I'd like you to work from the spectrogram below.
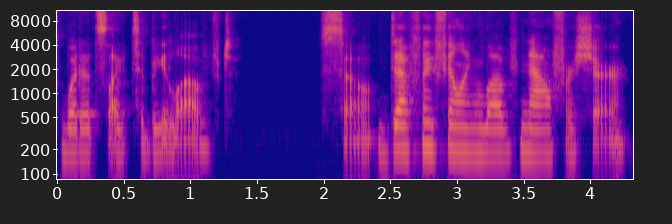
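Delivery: measured medium reading voice; channeled spirit message. Acted. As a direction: speak as the departed, gently.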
